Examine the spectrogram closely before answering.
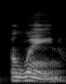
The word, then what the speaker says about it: Elaine: Even in the lunchroom, Elaine rhymes with pain.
